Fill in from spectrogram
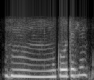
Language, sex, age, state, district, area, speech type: Odia, female, 18-30, Odisha, Jajpur, rural, conversation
